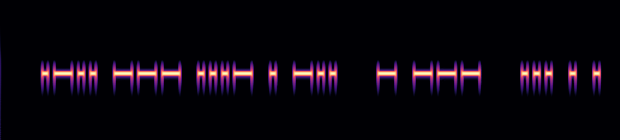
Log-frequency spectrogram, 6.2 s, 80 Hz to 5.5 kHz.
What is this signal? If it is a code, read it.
Morse code, heard as a keyed tone, about 20 wpm, 600 Hz. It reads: LOVED TO SEE
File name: the old man and the sea / the old man and the sea part 1 20wpm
